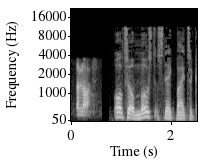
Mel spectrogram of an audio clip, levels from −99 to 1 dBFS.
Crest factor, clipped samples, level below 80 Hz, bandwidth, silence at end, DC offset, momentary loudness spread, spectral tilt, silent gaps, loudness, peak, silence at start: 16 dB; under 0.1%; -60 dBFS; 11.5 kHz; 0 s; under 0.1%; 7 LU; -6 dB/octave; 0.61-0.72 s; -23 LUFS; -6 dBFS; 0.1 s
